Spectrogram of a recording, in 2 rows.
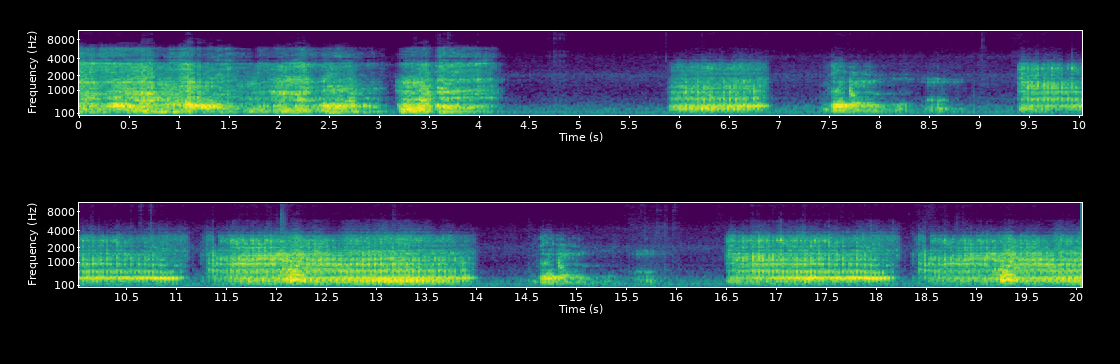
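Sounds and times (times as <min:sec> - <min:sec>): monster roaring: 0:00.0 - 0:04.2, 0:16.5 - 0:20.0.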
